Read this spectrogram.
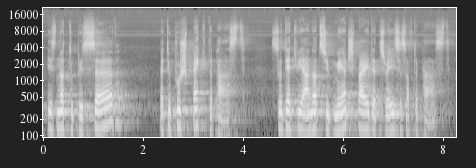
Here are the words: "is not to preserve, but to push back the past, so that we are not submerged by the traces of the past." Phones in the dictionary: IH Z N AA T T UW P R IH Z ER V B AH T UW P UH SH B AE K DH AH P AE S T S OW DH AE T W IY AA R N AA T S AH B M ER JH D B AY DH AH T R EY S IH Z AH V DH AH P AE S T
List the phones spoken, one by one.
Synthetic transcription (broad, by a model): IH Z N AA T T UW P R IH Z ER V B AH T UW P UH SH B AE K DH AH P AE S T S OW DH AE T W IY AA R N AA T S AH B M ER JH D B AY DH AH T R EY S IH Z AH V DH AH P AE S T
